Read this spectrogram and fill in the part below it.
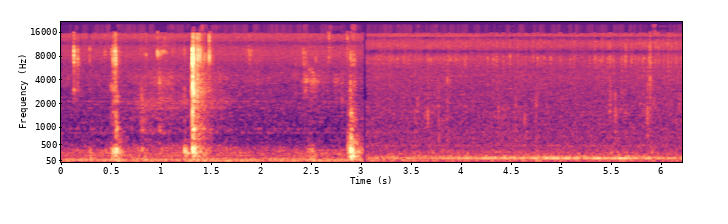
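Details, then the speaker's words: NWSL Stanton O scale drive on test chassis after motor break-in, bushing deburring and axle adjustment, at lower voltage and amperage: a few handling taps, then a low, even hum with no clicks; running much slower and quieter than before. "Much slower and much quieter. lower voltage I think lower amperage too."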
